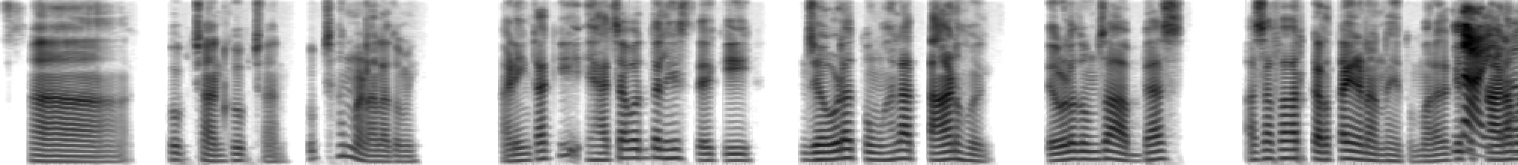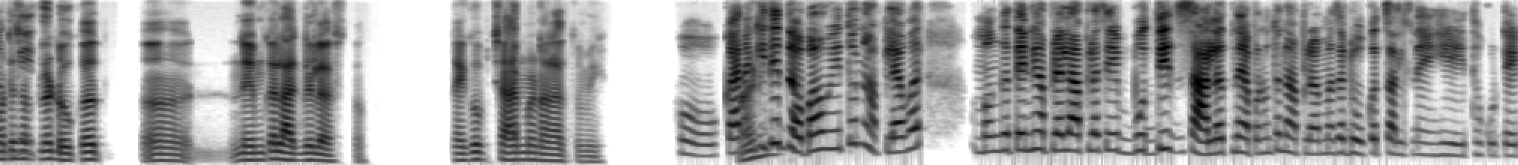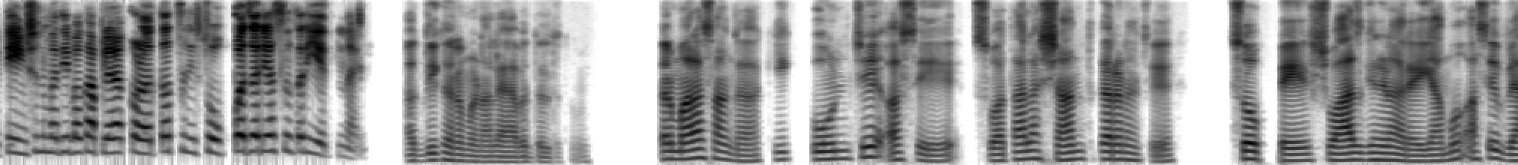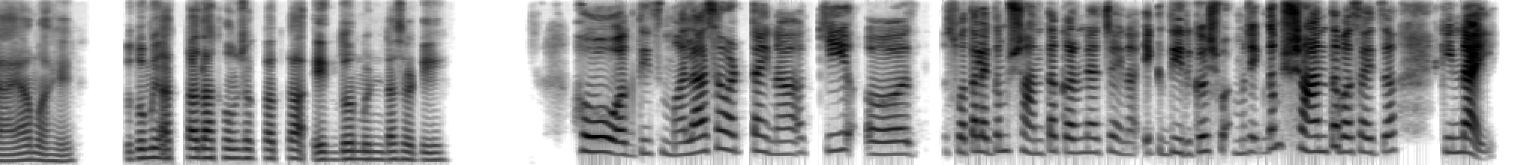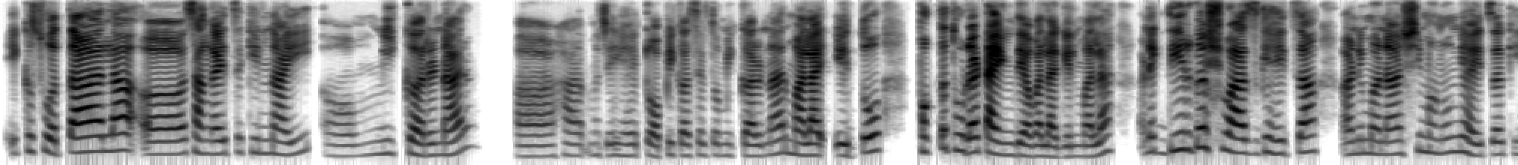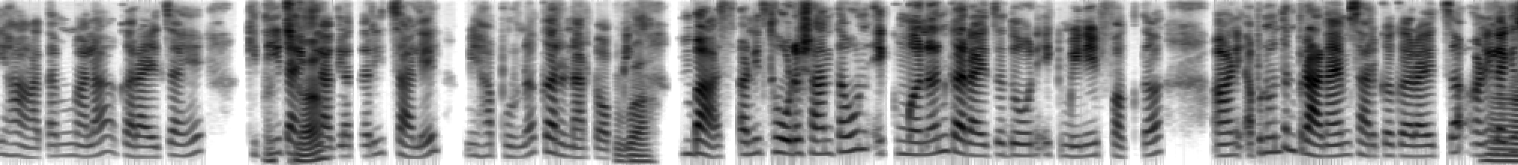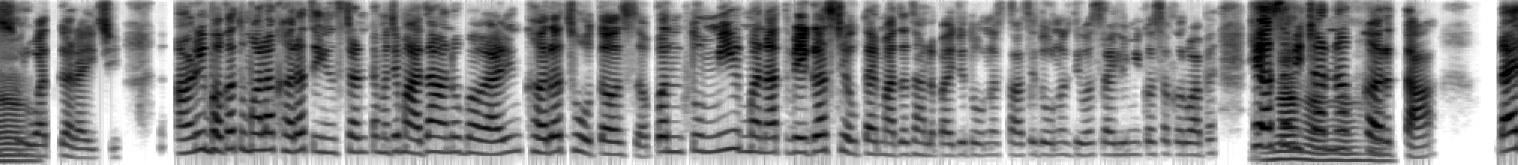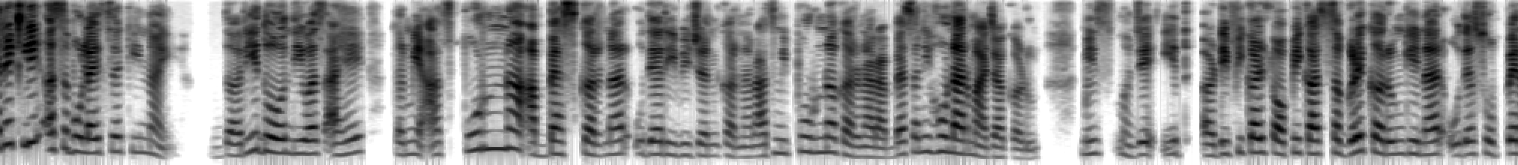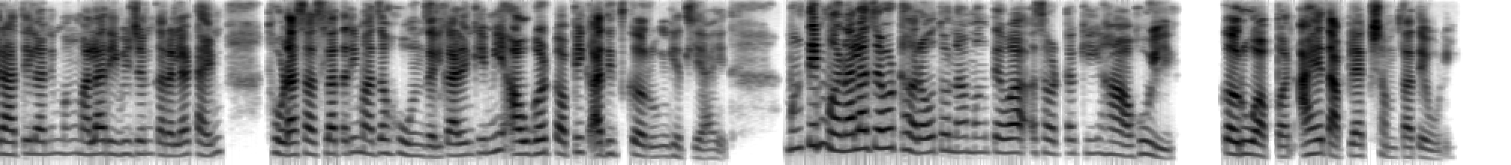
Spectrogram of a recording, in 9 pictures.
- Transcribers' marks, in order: other background noise; in English: "टॉपिक"; in English: "टॉपिक"; drawn out: "हां"; in English: "इन्स्टंट"; tongue click; in English: "डायरेक्टली"; in English: "डिफिकल्ट टॉपिक"; in English: "टॉपिक"
- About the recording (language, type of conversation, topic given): Marathi, podcast, परीक्षेचा तणाव कमी करण्यासाठी कोणते सोपे उपाय तुम्ही सुचवाल?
